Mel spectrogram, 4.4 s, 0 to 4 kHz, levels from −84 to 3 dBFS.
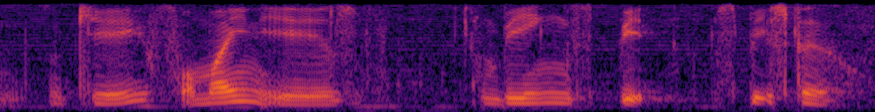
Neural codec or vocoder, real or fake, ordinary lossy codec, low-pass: none; real; none; 3.6 kHz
